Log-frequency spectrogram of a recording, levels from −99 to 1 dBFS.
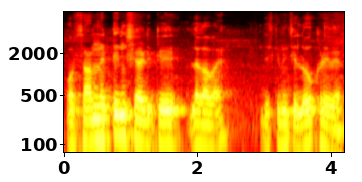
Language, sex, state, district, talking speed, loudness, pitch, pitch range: Hindi, male, Rajasthan, Bikaner, 185 wpm, -16 LUFS, 105 Hz, 100-115 Hz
